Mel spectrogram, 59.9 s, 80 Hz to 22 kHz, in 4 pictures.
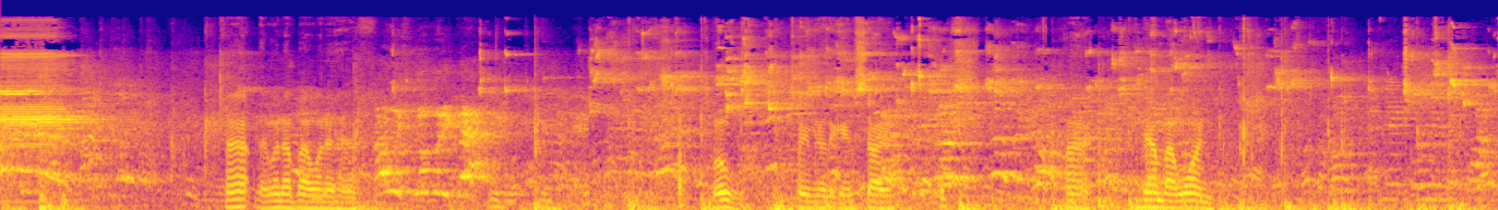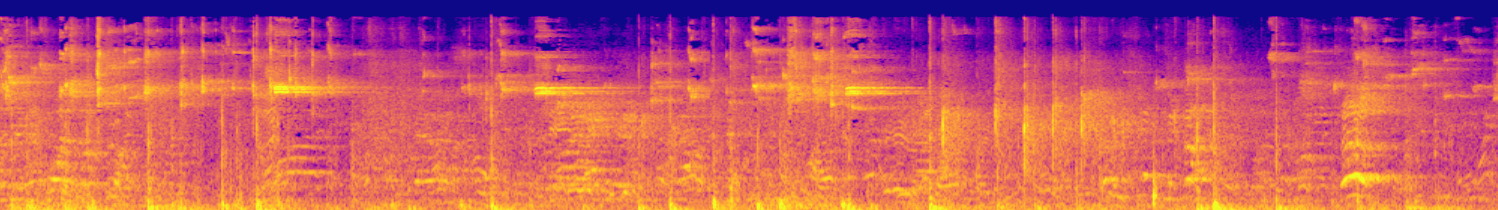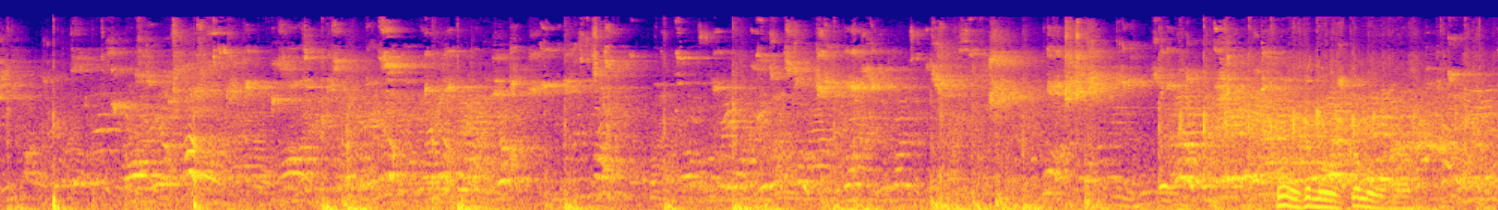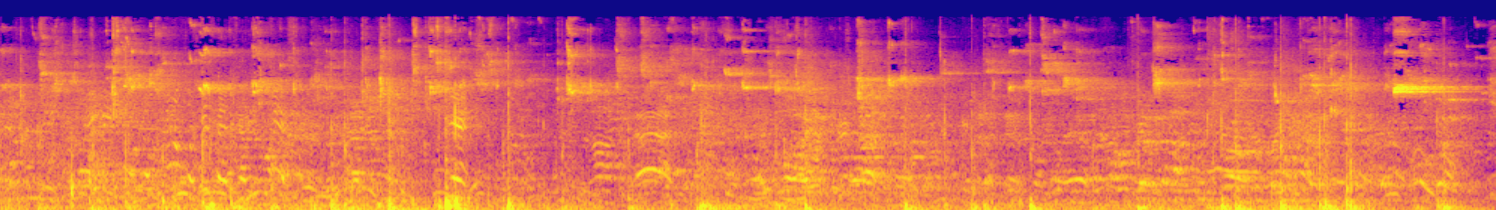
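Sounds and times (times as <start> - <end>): sneaker squeaks: 3.5 - 24.5, 26.4 - 59.9.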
